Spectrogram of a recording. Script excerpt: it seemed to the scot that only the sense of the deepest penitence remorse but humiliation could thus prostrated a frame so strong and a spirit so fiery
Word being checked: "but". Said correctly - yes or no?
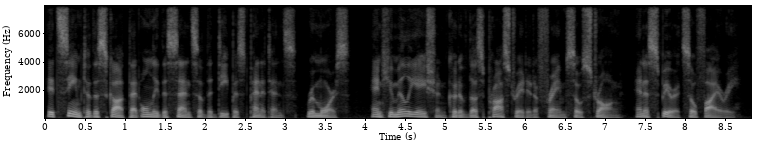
no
